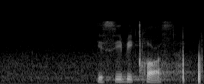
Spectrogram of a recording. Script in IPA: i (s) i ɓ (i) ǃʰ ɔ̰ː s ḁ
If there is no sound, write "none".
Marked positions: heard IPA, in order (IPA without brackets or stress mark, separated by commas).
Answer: s, i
